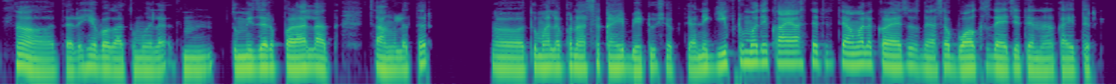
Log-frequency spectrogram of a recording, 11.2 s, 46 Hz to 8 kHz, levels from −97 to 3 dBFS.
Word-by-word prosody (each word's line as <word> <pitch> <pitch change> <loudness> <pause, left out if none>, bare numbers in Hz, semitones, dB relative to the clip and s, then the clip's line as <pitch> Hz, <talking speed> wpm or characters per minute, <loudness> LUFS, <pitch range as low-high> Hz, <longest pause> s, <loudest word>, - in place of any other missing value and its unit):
हां, 110 -6 +2
तर 110 +1 -1
हे 125 +2 0
बघा 115 -2 +1
तुम्हाला 115 0 -1 0.2
हं. 115 +1 0 0.2
तुम्ही 120 0 +4
जर 125 0 +4
पळालात 120 -2 +3 0.4
चांगलं, 115 -2 +1
तर 160 - +2 0.7
अ, - - -1 0.3
तुम्हाला 125 -1 +2
पण 130 -2 +2
असं 125 +2 -1
काही 125 0 +2
भेटू 120 +2 -1
शकते. 115 -1 -7
आणि 120 +3 +2
गिफ्टमध्ये 170 +3 +1
काय 165 -1 +3
असते 165 +1 -1
ते 160 +1 -3
आम्हाला 155 +1 +2
कळायचच 130 -1 +1
नाही 120 -2 -1
असा 125 +3 -2
बॉक्स 120 +1 +3
द्यायचे 120 0 +2
त्यांना 110 -2 0
काहीतरी. 110 0 -4
125 Hz, 165 wpm, -22 LUFS, 115-135 Hz, 0.7 s, तुम्ही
